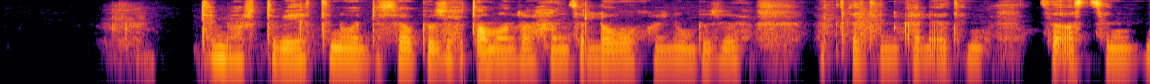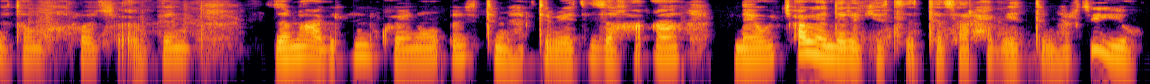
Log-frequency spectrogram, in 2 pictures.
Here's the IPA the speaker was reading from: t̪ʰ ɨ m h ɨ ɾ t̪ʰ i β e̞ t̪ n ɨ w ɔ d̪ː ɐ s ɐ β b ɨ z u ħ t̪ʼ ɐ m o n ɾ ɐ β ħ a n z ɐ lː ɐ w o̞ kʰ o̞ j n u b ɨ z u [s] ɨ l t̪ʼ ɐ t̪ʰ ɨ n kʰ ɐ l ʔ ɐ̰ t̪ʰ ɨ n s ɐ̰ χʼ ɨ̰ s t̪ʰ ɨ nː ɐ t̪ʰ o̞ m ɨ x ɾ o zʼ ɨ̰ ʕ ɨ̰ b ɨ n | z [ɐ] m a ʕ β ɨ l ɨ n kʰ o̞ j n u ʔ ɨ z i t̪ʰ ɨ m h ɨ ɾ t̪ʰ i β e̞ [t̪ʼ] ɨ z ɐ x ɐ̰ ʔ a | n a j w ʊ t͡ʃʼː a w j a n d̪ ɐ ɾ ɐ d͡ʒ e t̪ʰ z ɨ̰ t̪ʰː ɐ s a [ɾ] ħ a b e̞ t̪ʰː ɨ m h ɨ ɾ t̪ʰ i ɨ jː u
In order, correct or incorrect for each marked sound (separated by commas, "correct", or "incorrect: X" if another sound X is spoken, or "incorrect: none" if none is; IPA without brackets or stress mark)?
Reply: incorrect: ħ, correct, incorrect: t̪, correct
